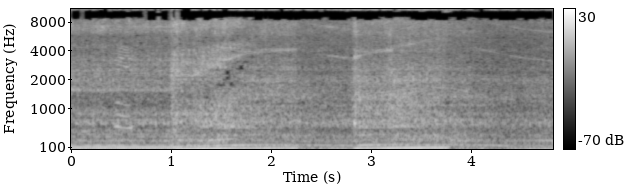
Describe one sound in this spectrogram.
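A turbocharged diesel farm tractor revs up.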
